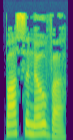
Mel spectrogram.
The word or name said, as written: bossanova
